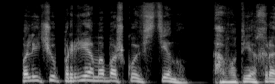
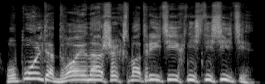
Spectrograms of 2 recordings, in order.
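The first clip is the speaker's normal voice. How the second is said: high, urgent, raised voice; shouted warning; 7 semitones higher, 4 dB louder than usual. A narrator's reading. Warning workers about his two men, shouting. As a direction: warn the crowd loudly.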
